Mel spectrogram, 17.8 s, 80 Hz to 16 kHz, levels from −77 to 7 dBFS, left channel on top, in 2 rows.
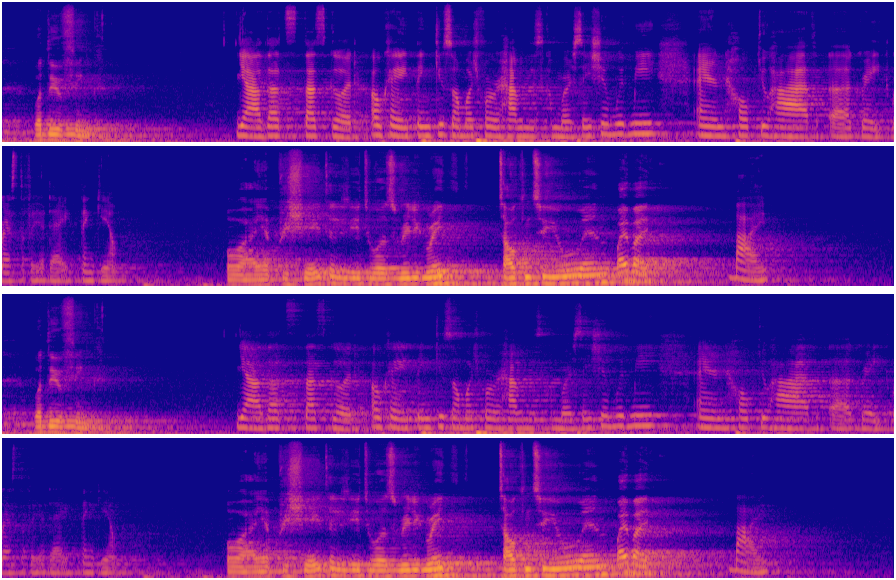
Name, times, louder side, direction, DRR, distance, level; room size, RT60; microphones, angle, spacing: voice 1, 0.3-0.9 11.2-13.4 13.9-15.4, equal, ahead, 4 dB, 1.2 m, -18 dB
voice 2, 2.3-10.1 16.2-16.6, left 3 dB, 60° left, 10 dB, 0.9 m, -27 dB
26.0 x 18.0 x 6.7 m, 2.4 s
head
